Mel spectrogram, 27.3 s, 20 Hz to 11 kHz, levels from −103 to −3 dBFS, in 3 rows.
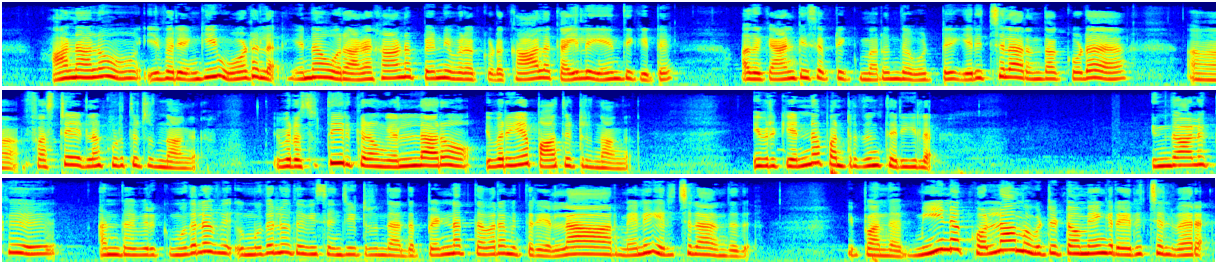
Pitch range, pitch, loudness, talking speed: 210-260 Hz, 235 Hz, -17 LUFS, 125 wpm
